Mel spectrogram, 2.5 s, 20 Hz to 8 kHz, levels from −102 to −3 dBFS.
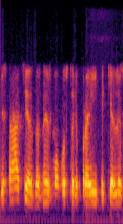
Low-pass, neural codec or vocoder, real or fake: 7.2 kHz; none; real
